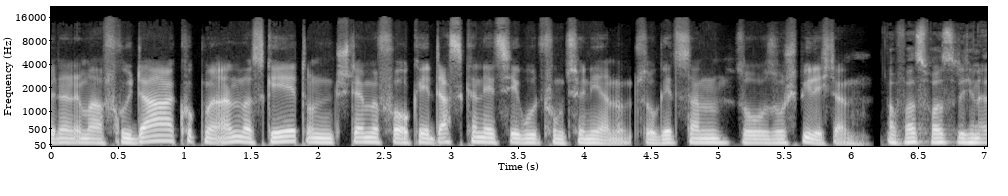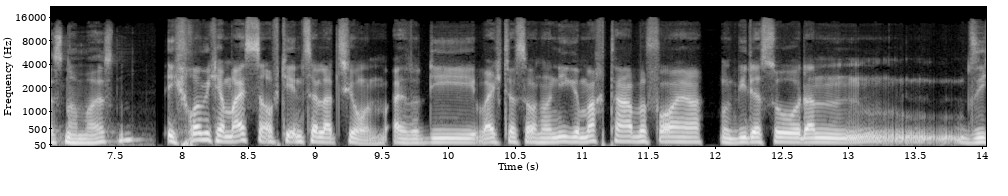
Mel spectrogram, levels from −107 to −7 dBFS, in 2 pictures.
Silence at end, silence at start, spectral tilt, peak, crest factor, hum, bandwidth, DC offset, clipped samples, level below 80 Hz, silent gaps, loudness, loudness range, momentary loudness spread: 0 s; 0 s; -6 dB/octave; -8 dBFS; 14 dB; none; 16 kHz; under 0.1%; under 0.1%; -48 dBFS; 6.16-6.22 s; -21 LUFS; 2 LU; 6 LU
